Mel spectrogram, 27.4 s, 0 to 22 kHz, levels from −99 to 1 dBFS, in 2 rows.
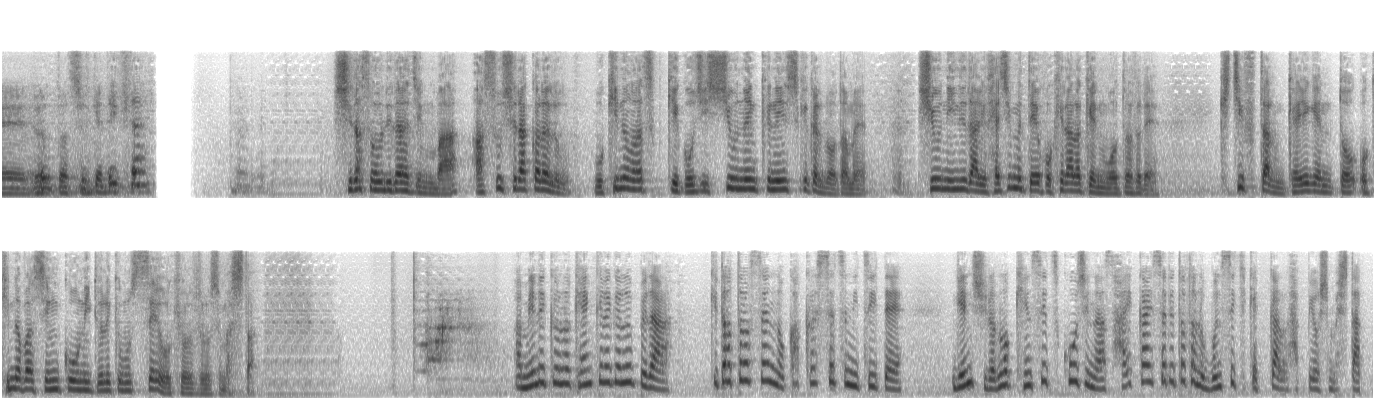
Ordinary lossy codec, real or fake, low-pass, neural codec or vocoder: none; fake; none; codec, 16 kHz, 0.4 kbps, LongCat-Audio-Codec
